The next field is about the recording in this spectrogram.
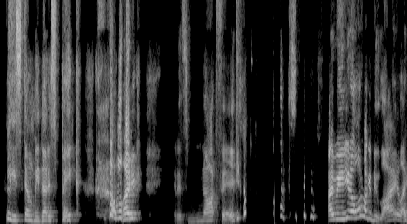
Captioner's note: laughs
